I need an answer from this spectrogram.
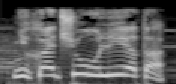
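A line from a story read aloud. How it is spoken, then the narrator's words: Whiny wailing. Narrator (Russian): капризно завопил зайчик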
